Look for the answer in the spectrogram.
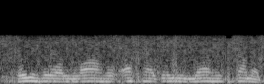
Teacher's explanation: فإن الاسم الأحسن لامه في الآية الأولى مفخمة، ثم إذا وصلت هذه الآية للآية الثانية فإن حق اللام في الآية الثانية الترقيق، لأنك تقول قل هو الله أحد الله الصمد. ومعلوم أن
